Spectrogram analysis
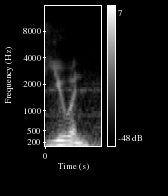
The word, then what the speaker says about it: Ewan: Evan, no? No, it's Ewan. Ewan, really? Ewan, Yeah. That's it. He's Pronounced British, I Ewan.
